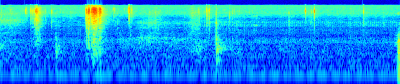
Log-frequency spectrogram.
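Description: Three-strand rope rustling in the hands as a strand end is pushed through under a strand of the lay and drawn snug during a splice tuck: a few short, soft brushing sounds, the clearest about a second in.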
